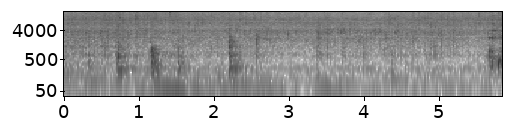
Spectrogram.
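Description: Onions and green chilies frying in oil for tomato chutney, a steady close sizzle broken by repeated sharp scrapes and clicks of stirring, with no voices.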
